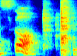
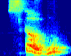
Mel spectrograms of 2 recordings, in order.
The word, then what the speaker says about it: scone: But if you say scone, you're from the south of England and the Midlands.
